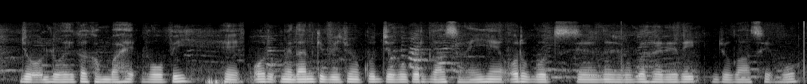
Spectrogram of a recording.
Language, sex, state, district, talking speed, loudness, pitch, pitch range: Hindi, male, Andhra Pradesh, Anantapur, 165 wpm, -18 LUFS, 115 Hz, 115-120 Hz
